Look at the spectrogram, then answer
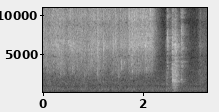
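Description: Tap water running into a kitchen sink during cleaning, a steady close splashing flow with a brief louder surge near the end, no talking.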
